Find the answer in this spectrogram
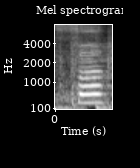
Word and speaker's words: pho: Vietnamese pho. It only takes 10 Pronouncing it wrong. Say with me, chat. Pho. So Not pho. It's Pho. pho.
